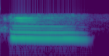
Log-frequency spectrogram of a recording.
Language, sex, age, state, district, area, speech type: Telugu, female, 30-45, Andhra Pradesh, Annamaya, urban, conversation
